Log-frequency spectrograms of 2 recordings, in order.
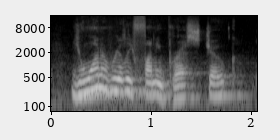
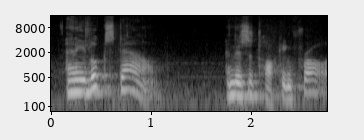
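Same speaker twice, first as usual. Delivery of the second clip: normal talking voice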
